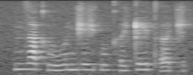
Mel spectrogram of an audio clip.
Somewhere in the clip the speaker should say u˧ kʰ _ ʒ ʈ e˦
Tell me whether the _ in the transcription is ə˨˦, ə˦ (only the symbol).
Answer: ə˨˦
